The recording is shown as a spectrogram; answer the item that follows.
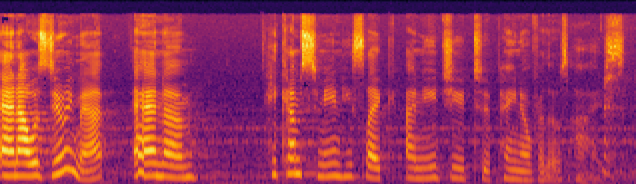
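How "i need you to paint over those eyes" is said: soft, gentle, kindly delivery. Speaker retells what God told her after a conference, retelling kind words. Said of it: "he said it so kindly".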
